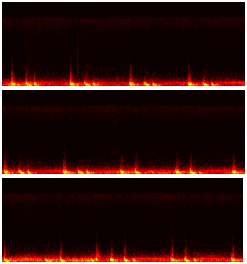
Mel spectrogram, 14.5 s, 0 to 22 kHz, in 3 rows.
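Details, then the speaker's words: Third heart sound (S3), suggesting left ventricular failure with a dilated hypocontractile heart; soft low-pitched S3 fades almost away, then returns loudly after a premature ventricular contraction (PVC). "is it almost gone away was getting hard to hear and then you hear the PVC and bang it's coming back with a vengeance"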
